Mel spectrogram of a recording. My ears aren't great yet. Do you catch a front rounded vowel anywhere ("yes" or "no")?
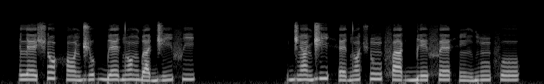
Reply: no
